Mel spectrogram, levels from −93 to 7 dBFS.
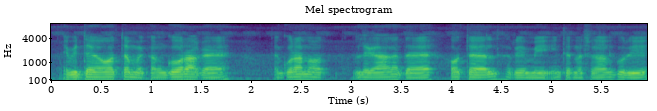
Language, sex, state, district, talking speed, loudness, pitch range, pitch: Chakma, male, Tripura, West Tripura, 150 wpm, -20 LUFS, 95-105 Hz, 95 Hz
